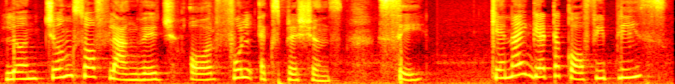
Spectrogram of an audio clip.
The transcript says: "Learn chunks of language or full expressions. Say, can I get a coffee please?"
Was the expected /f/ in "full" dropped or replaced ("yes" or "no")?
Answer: no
